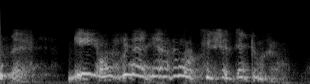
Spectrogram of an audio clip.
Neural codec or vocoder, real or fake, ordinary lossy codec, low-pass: codec, 24 kHz, 1.5 kbps, HILCodec; fake; none; 5.4 kHz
